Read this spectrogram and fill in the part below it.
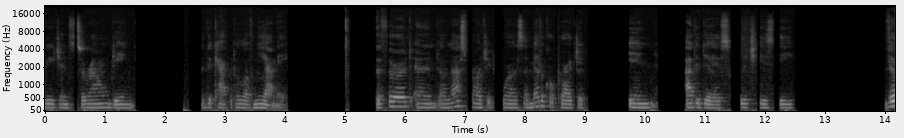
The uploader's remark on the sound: Bear with me as audio is bumpy - this is a previously recorded interview.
